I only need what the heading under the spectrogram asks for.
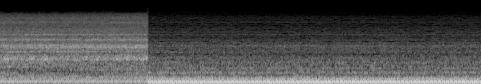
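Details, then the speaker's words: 1998 Chevrolet Lumina LTZ, 3.8 Buick Series II engine, sat about 18 months (last on road October 2007), just cold-started first try: smooth, even idle with a steady low rumble, no knocks, misses or smoke; normal idle. "motor sounds perfect wow no smoke good exhaust well you'd never know sounds like she was just running five minutes ago"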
